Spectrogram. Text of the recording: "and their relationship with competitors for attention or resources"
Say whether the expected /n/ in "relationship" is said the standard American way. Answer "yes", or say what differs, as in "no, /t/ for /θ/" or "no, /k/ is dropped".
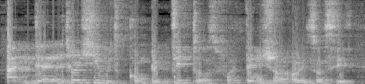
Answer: no, /n/ is dropped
